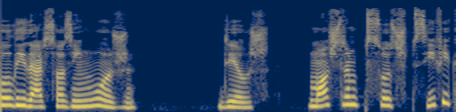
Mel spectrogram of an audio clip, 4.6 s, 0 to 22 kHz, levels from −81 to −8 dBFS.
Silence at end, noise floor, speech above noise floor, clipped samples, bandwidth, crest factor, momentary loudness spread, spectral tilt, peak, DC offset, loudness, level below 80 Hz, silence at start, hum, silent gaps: 0 s; -73 dBFS; 54 dB; under 0.1%; 16.5 kHz; 16 dB; 15 LU; -4 dB/octave; -4 dBFS; under 0.1%; -20 LUFS; -70 dBFS; 0 s; none; none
